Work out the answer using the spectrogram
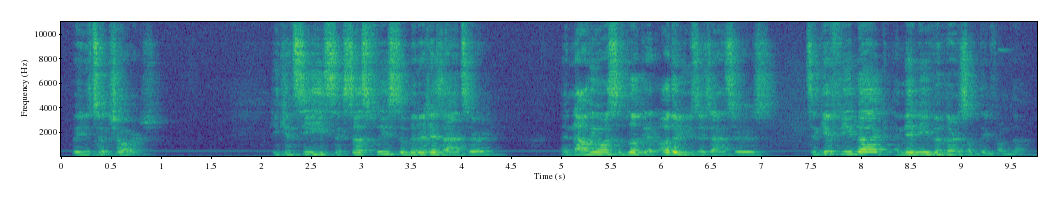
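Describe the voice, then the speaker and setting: A man's voice: a little high, dark tone. A man from Queens, New York, giving a rehearsed, upbeat demo presentation as a developer. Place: large event hall. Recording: echoey hall mic from a distance.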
